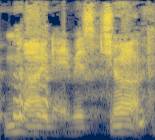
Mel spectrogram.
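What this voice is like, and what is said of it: Funny put-on voice. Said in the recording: “why are you talking funny?”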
